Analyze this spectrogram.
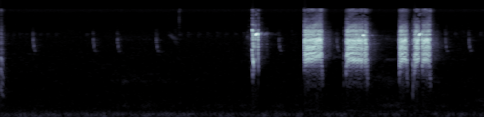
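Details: Black francolin calling: after a brief silence, a short note is followed by four loud, harsh, grating notes in a quick rhythmic phrase, the last two almost joined.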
